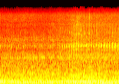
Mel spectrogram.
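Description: Honda CG single-cylinder motorcycle engine running at low road speed, with a steady rumble and wind noise on the helmet microphone.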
